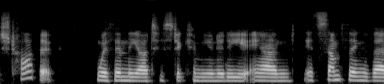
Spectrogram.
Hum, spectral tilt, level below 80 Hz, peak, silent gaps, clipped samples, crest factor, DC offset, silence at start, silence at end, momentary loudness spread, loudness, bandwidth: none; -5 dB/octave; -70 dBFS; -6 dBFS; none; under 0.1%; 16 dB; under 0.1%; 0 s; 0 s; 9 LU; -22 LUFS; over 20 kHz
